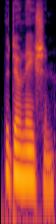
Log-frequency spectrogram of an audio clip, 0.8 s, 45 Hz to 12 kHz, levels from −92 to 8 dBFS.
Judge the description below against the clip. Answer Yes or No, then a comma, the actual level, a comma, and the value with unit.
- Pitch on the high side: No, low, 130 Hz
